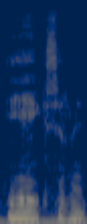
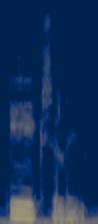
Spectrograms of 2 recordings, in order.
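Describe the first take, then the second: First: It is said in the familiar character voice. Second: It is said in an odd, unfamiliar substitute voice. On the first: This is how the character normally sounds. The speaker calls it right. "he doesn't sound like mister Burns. Like excellent" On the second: This is how the replacement performer sounds. The speaker calls it wrong. "It sounds more like excellent. Like it's weird"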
